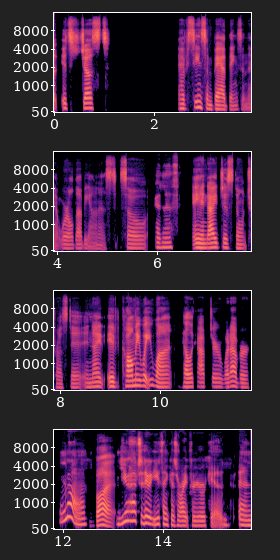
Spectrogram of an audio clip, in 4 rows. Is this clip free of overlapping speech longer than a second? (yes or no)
yes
